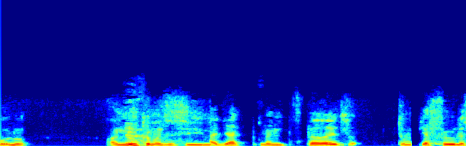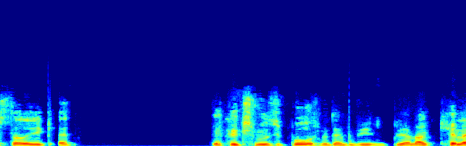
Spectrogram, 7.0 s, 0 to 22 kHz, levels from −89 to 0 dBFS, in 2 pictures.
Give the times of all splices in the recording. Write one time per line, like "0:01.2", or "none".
0:01.6
0:03.1
0:06.1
